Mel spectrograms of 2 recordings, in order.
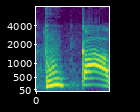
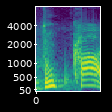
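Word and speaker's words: dukkha: 그러니까 뭐 이 빨리어 발음은 두까 뭐 이렇게 읽기도 하고요. 이게 뭐 정해진 그게 없습니다. 뭐 두카 이렇게 읽기도 하고요. 여기처럼 두까 이렇게 읽기도 합니다. 뭐 두카 이렇게 읽습니다.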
